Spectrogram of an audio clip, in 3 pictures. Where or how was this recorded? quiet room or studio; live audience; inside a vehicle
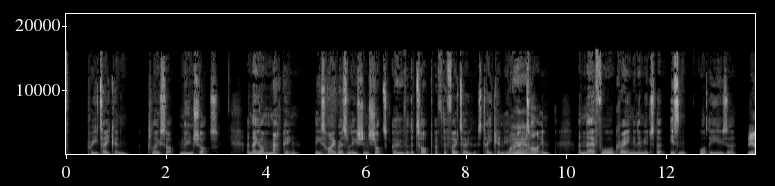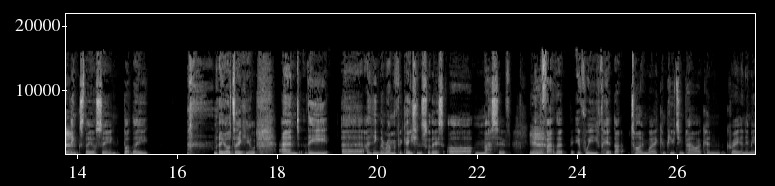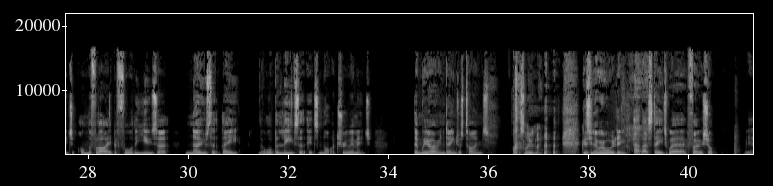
quiet room or studio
